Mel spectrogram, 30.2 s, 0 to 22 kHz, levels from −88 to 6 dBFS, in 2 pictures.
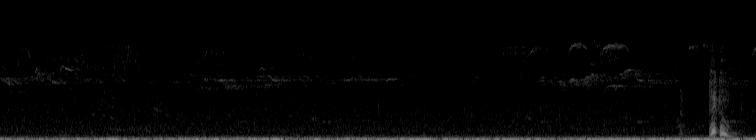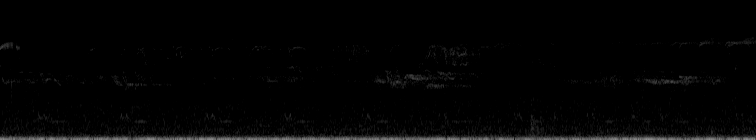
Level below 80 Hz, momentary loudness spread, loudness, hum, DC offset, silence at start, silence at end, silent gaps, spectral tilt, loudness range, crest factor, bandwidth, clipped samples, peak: -52 dBFS; 6 LU; -61 LUFS; none; under 0.1%; 0 s; 0 s; none; -5.5 dB/octave; 11 LU; 18 dB; 6.8 kHz; under 0.1%; -30 dBFS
